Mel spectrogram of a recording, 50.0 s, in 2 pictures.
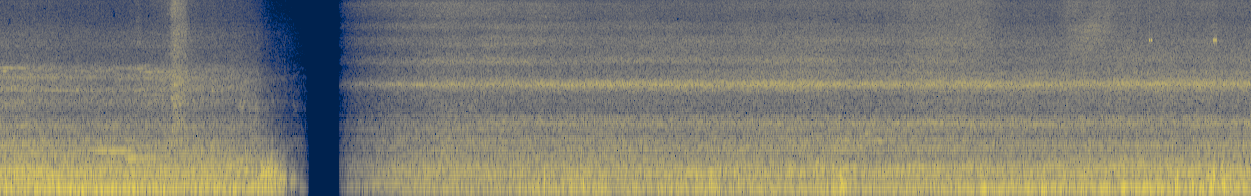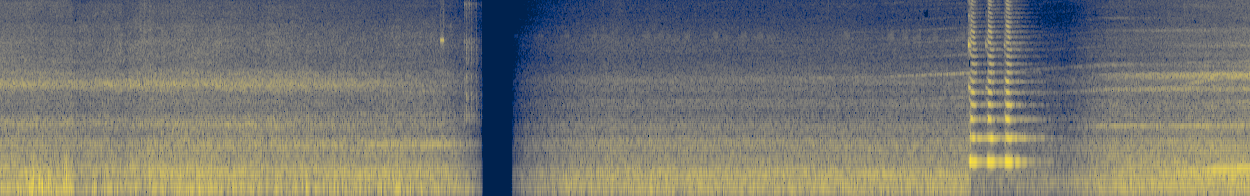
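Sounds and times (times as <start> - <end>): train rumbling on rails: 0.0 - 6.1, 6.9 - 34.6, 35.3 - 50.0.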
